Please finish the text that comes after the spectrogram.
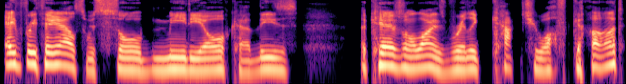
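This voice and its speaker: A man's voice: medium pitch, a little slow, clean tone, no room sound, studio quality. A man in his thirties co-hosting a podcast, casually discussing film in hesitant, stop-start phrases. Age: 30s. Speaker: podcast co-host.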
